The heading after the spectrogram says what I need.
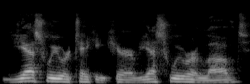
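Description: A man's voice: mid-range voice, moderate pace, darkish tone, slightly rough. A man in his early fifties, an interview guest, talking earnestly and reflectively, often restarting and repeating words. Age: 50s. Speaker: guest, former Army Ranger and firearms instructor. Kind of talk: reflective conversational storytelling.

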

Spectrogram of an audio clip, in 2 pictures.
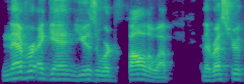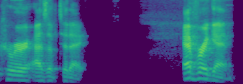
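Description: A man who is a sales trainer on a podcast, telling stories and acting out phone calls, dropping to a calm low voice and jumping to excited high bursts. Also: moderate pace. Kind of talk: podcast conversation, storytelling.

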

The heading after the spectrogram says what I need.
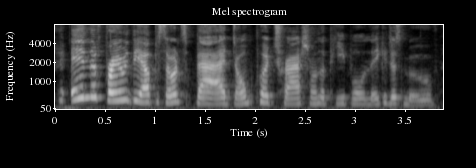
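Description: A woman's voice: medium pitch, quick pace. A woman co-hosting a podcast, giggling often as she recaps a cartoon episode in casual chat. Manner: giggly, animated, acts out characters' lines. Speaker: podcast co-host.

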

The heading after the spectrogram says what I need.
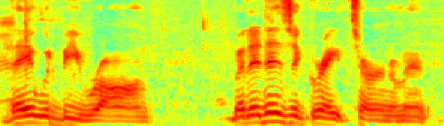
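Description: Guest sports analyst: middle-aged man, gravelly, conversational delivery. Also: mid-range voice, lively intonation, moderate pace, darkish tone, poor audio. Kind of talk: casual sports chat.

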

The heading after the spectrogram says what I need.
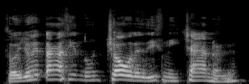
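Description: A man in his thirties with a Puerto Rican accent, co-hosting a casual chat, animated and profane, tossing English words into his talk. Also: sits high, fairly quick. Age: 30s. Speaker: podcast co-host.

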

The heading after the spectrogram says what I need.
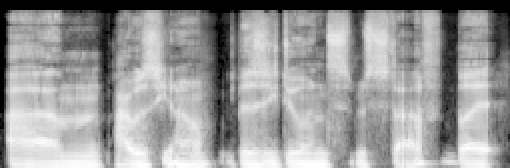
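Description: A young man hosting a podcast in a relaxed, chatty way, full of fillers and laughs. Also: sits low, measured pace, no room sound, studio quality. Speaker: podcast host. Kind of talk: casual podcast chat.

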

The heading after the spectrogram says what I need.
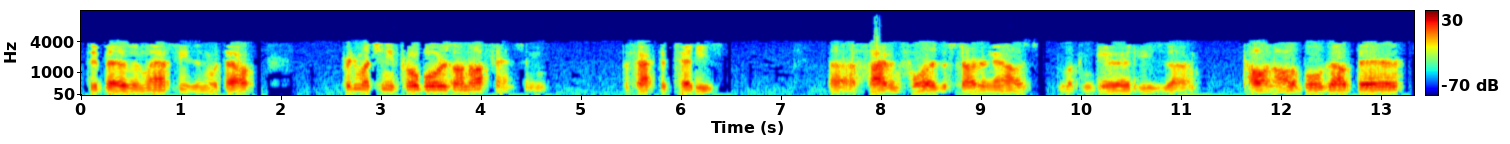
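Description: A man leaving a casual call-in message over the phone, laid-back and halting with frequent ums. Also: fairly low pitch, dry recording. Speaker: caller. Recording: tinny, dry phone line.

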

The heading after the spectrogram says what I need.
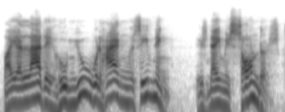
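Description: A man's voice: on the high side, expressive, normal speed, bright, forceful tone, lo-fi sound. An actor playing a sly, cunning male prisoner in a 1950s radio drama, with whispered asides and cackles. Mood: earnest.

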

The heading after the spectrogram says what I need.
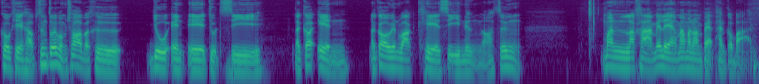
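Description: A man hosting a casual podcast chat, explaining product details in a relaxed way with many fillers. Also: on the low side, a little fast, no echo. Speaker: podcast host presenting eyewear.

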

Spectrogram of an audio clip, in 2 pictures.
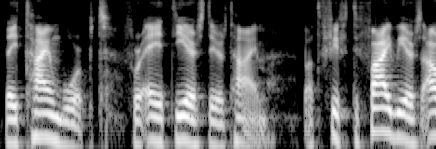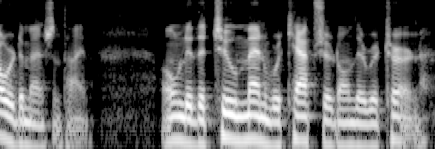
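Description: A man's voice: mid-range voice, measured pace, gravelly, a bit bright. A man playing a firm, businesslike commander of a time-travel agency in an audio drama.

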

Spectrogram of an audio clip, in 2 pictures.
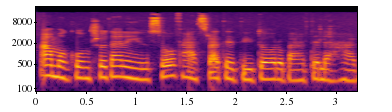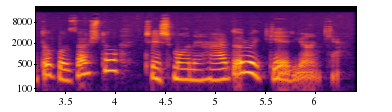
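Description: Brief: woman storyteller, scripted narration, soft and hushed, dark warm tone. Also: fairly low pitch, creaky. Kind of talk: scripted narration of a religious tale.

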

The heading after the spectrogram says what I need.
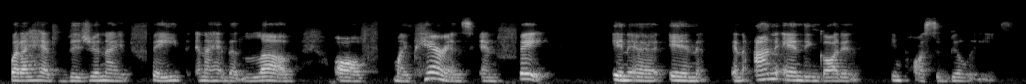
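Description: A woman's voice: lowish voice, fairly bright tone. A young woman from Zimbabwe, a guest in an interview, telling her story in an earnest, reflective way. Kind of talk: interview conversation.

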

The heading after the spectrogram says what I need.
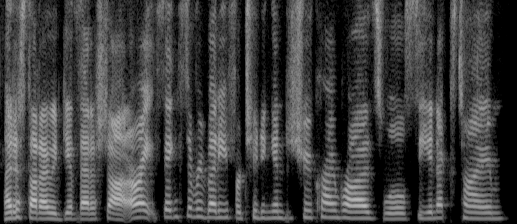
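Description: A woman's voice: fairly high pitch, fairly even intonation, quick pace. A woman hosting a podcast interview, talking in a friendly, chatty way with frequent fillers. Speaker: podcast host. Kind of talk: casual conversational interview.

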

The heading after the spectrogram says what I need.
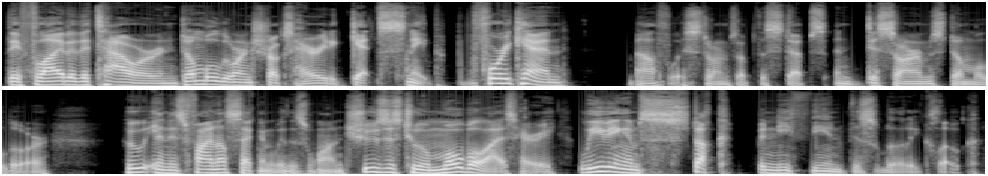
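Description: A man's voice: medium pitch, lively intonation, brisk, vocal fry, fairly bright tone, dry recording, clean studio sound. A man co-hosting a podcast, reading a scripted intro and recap with playful, theatrical comic asides. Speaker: podcast co-host.

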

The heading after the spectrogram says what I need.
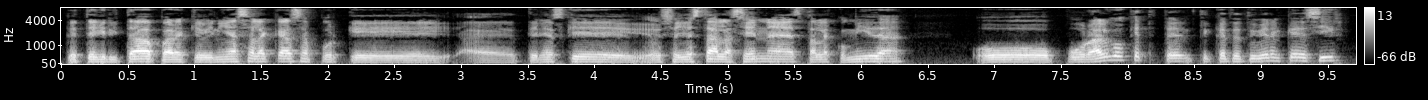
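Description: A young man with a Mexican accent tells stories loosely, full of slang and hesitations. His pitch sits in an ordinary middle range, and he drifts from one detail to the next in a relaxed podcast chat. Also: normal speed. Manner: rambling, slangy, many fillers. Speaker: podcast guest. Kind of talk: casual storytelling chat.

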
